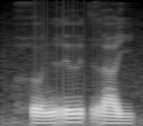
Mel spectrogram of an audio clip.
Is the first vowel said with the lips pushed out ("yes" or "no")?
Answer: yes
